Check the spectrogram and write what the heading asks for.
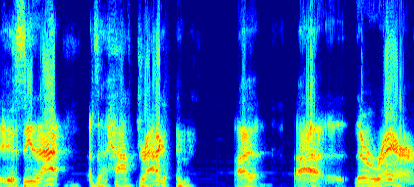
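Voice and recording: Over faint background music, a man uses a raspy, put-on character voice at a fairly high pitch and a very slow pace.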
